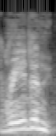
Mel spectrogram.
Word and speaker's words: Raiden: snake just a precaution you are now designated Ryden it's pronounced Raiden that's always bugged me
